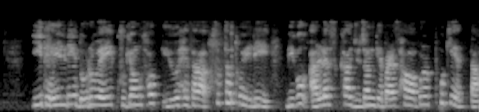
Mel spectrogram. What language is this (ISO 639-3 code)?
kor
